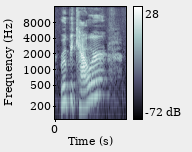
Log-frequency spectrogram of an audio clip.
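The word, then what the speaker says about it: Rupi Kaur: milk and honey um I believe it is pronounced rupee cower I'm not positive on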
